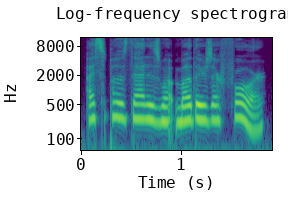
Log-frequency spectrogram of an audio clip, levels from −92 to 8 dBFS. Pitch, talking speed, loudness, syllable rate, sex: 235 Hz, 250 wpm, -16 LUFS, 6.7 syllables/s, female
